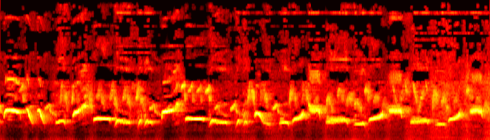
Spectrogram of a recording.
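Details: Wambi song used to lure birds into singing: continuous fast warbling of clear whistled notes that rise and fall, mixed with high twitters, with no breaks.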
